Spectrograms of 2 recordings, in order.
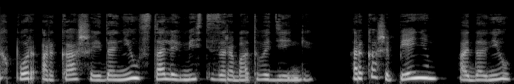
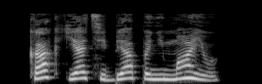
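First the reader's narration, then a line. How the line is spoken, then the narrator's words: Heartfelt exclamation. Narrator (Russian): проникновенно воскликнул Аркаша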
